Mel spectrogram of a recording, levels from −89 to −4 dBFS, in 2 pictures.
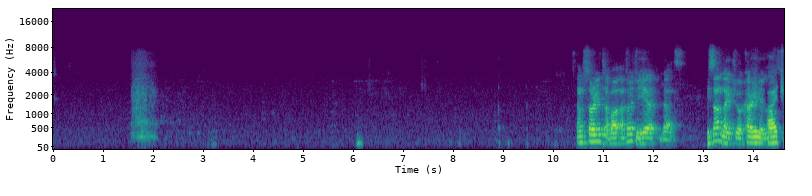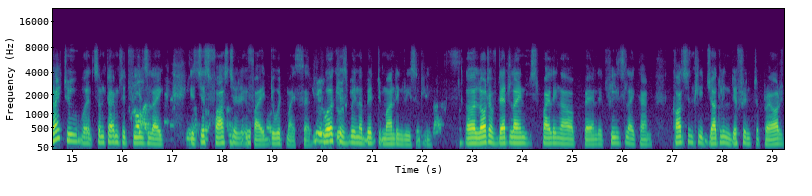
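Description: An echo canceller likely mistook simultaneous talk from both ends for its own loudspeaker echo and clamped down on the near talker, producing speech suppressed in double talk. It happens three times: 14.72 to 15.27 s, 16.02 to 19.21 s, and 19.65 to 22.63 s. In each stretch the speech sinks by as much as about 40 dB, with around half a second affected in the first episode and roughly two seconds in each of the later two.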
